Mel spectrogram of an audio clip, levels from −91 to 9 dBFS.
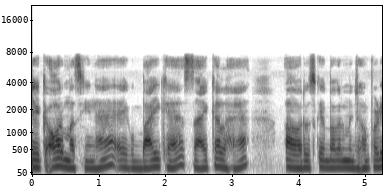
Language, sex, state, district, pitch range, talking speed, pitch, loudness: Hindi, male, Bihar, West Champaran, 125-140 Hz, 170 wpm, 130 Hz, -17 LUFS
